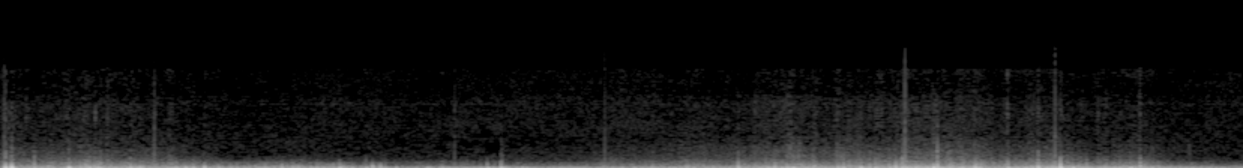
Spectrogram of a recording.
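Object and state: Fluffy fabric microphone cover being scratched.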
